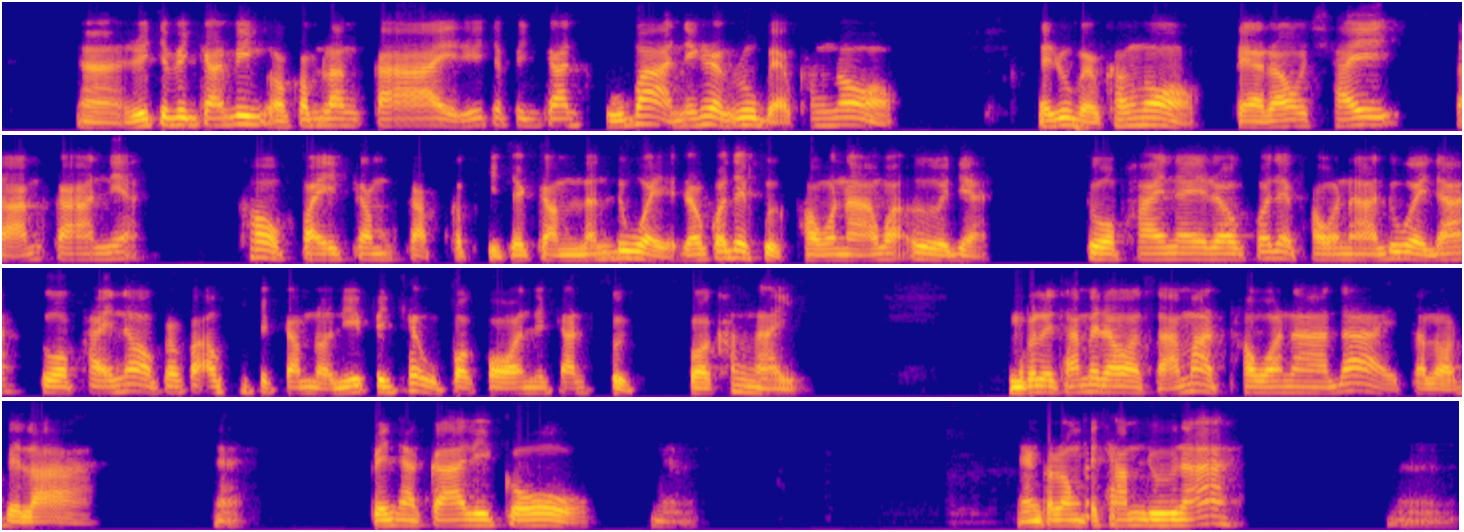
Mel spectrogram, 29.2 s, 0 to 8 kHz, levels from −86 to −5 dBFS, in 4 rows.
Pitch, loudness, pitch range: 130 Hz, -19 LUFS, 125-150 Hz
